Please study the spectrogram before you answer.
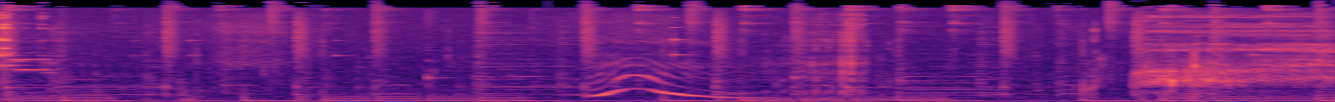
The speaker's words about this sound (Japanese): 実はですね、カランコロンと氷の音が聞こえているでしょうか。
